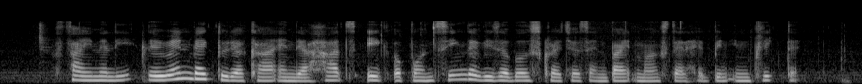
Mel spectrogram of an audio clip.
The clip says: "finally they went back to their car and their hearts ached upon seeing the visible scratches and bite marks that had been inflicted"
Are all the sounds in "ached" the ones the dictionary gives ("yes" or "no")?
no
